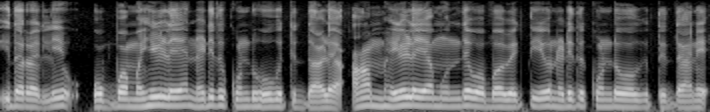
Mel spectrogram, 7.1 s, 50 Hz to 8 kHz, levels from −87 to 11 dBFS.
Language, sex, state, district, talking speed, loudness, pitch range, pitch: Kannada, male, Karnataka, Koppal, 100 wpm, -14 LUFS, 140-160 Hz, 150 Hz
